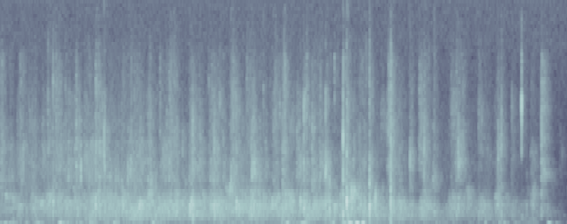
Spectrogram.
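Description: An audience breaks into dense, loud applause as a president arrives at a public meeting on housing, sustained clapping filling the room for several seconds with some low thumps mixed in.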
